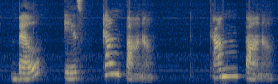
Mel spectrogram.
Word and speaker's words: campana: Bell is campana. Campana. Do not forget the M.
